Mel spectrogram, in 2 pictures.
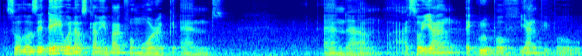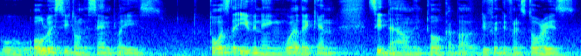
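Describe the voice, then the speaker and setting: He is a youth nonprofit leader with a Tanzanian accent, giving a forum an earnest motivational talk that draws on a personal story and repeats phrases for emphasis. His deep voice is steady, moderately paced, a little mellow, and touched with vocal fry. Echo from a roomy space and audible background noise are present.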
